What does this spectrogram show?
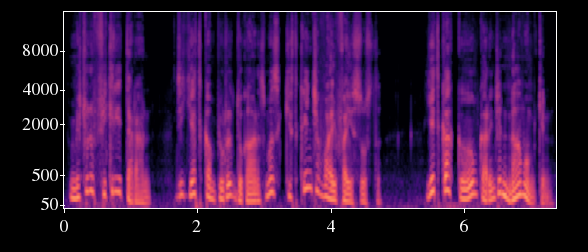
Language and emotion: Kashmiri, disgusted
